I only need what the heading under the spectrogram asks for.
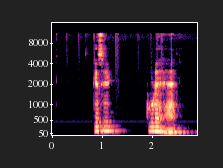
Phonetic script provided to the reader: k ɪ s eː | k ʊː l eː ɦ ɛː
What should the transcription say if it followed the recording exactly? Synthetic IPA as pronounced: k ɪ s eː | k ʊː ɽ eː ɦ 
